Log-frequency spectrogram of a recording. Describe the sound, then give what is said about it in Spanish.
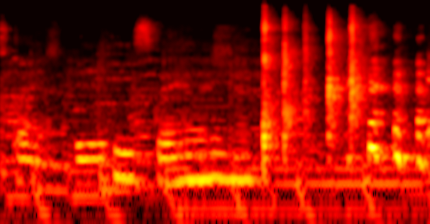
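A voice talks or laughs, then a quick run of about five or six sharp hand claps rings out, fairly loud, with some voicing continuing underneath. “aplausos. no los hiciste bien.”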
